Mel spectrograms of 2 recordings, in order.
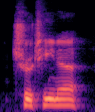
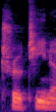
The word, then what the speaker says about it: Trutina: Latin translation of what Trutina means with an accent, a straight accent on the A.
